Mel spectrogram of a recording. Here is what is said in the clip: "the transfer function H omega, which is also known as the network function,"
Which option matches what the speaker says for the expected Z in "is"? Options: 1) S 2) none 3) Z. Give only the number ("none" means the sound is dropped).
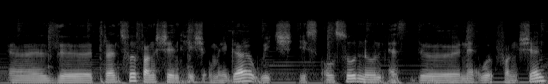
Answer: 1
